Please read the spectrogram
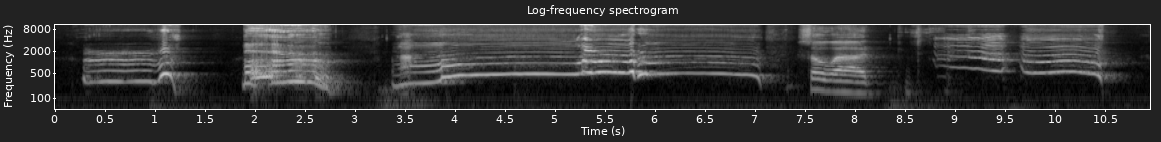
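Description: A dog howls loudly in several drawn-out, wavering cries, the longest lasting a few seconds, with short rough yelps in between and no talking.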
